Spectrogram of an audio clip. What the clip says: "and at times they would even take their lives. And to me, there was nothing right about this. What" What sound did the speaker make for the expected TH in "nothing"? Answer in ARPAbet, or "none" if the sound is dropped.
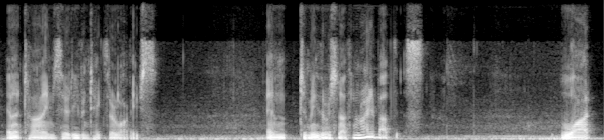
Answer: TH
